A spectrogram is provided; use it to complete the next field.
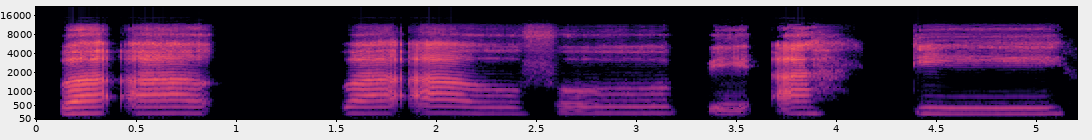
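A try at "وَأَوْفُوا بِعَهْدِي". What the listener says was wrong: Itu bagus ya Bu ya, jangan dirubah lagi.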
